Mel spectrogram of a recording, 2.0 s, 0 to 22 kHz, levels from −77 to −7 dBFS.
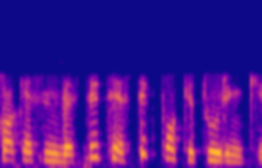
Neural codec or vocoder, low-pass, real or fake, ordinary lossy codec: none; 7.2 kHz; real; Opus, 64 kbps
